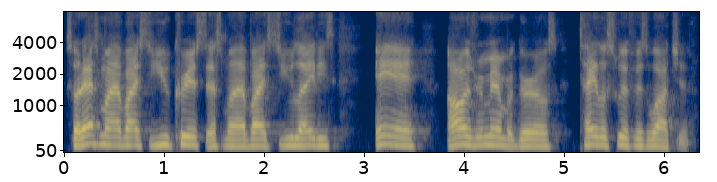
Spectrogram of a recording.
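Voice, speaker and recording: A middle-aged man hosting a casual livestream chat, talking in a relaxed, encouraging, folksy way. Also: fairly high pitch, normal speed, clean tone. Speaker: livestream host.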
